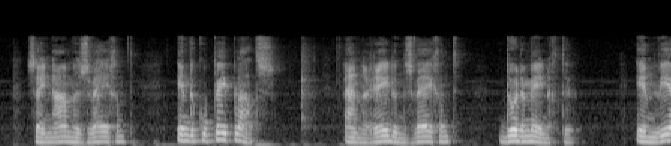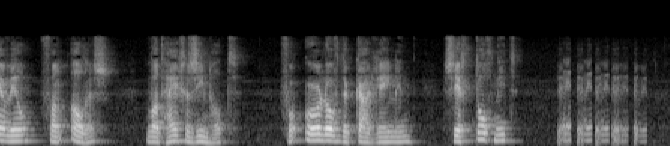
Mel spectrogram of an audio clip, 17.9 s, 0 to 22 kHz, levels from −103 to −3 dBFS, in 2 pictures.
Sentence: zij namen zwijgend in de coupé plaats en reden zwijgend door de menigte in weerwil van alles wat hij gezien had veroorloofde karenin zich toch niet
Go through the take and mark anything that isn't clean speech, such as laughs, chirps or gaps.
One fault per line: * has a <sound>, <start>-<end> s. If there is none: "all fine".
* has a laugh, 16.4-17.6 s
